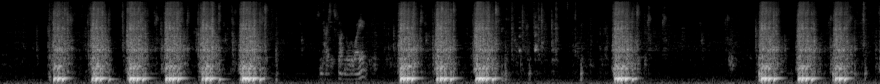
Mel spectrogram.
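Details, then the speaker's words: Newly acquired Honda project bike (S65 or C200), first kick-start attempt after fuel connected; sharp massive backfires in quick bursts, won't catch; owner suspects carb flooding into the cylinder or ignition timing 180° out, leaning toward timing. "She ain't happy. Right. Well, she weren't happy. Uh, couple of massive backfires. So, it's either the carb is just flooding straight into the cylinder."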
